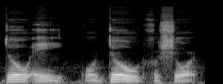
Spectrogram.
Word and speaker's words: David: david it is not dawid his name is pronounced do aid or dodd for short the king's name is derived from the hebrew word doud which means beloved more correct versions of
